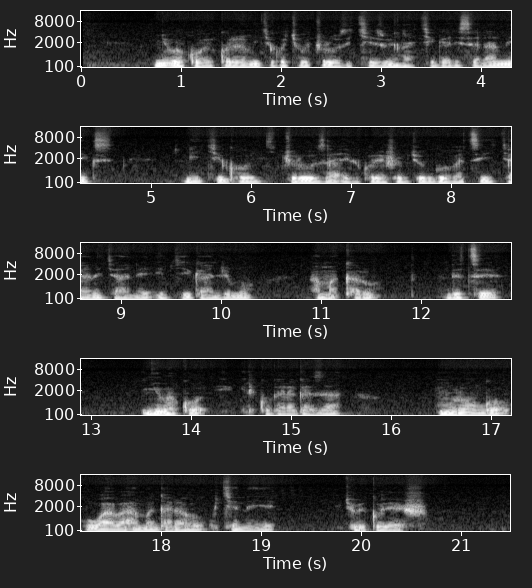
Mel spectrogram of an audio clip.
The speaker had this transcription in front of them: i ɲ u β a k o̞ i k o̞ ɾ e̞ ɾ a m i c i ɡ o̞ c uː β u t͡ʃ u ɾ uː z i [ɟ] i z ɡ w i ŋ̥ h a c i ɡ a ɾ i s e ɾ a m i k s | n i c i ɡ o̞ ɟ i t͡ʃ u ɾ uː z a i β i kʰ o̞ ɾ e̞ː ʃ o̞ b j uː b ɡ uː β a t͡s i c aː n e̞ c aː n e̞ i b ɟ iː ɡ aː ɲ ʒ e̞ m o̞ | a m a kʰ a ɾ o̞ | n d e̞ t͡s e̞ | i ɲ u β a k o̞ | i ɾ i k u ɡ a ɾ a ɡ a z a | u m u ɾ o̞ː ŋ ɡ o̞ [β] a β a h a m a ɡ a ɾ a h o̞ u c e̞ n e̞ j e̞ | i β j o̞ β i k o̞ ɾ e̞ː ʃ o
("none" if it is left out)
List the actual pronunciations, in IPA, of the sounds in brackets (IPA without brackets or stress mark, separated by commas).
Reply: c, w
